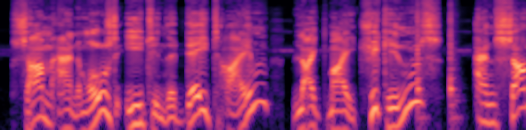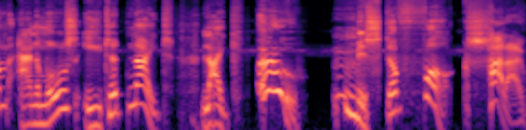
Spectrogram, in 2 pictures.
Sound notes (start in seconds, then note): none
